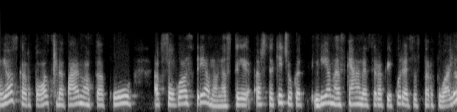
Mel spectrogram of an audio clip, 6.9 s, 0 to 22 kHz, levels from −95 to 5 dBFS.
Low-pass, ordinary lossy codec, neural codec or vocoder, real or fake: 7.2 kHz; Opus, 16 kbps; codec, 44.1 kHz, 2.6 kbps, SNAC; fake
